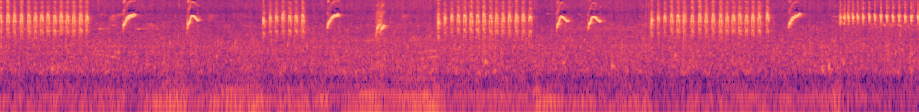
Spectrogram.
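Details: A Kolibri ninja sunbird sings its energetic 'gacor' song, played to get silent birds singing again. Long, fast, high-pitched buzzing trills alternate with lone sharp upslurred chirps throughout.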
